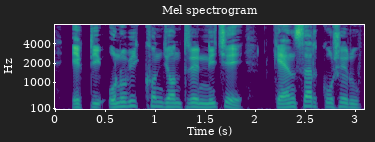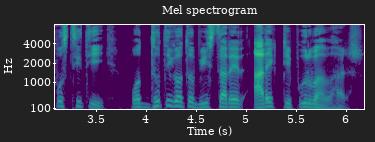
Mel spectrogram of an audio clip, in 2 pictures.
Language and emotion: Bengali, neutral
